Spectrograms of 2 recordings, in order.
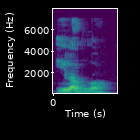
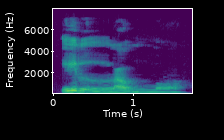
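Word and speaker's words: إلا الله: Pelafalan illallahnya banyak yang ilallah. Jadi harusnya ini illallah.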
